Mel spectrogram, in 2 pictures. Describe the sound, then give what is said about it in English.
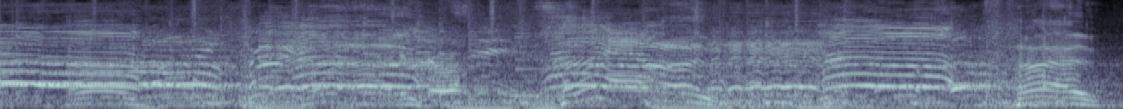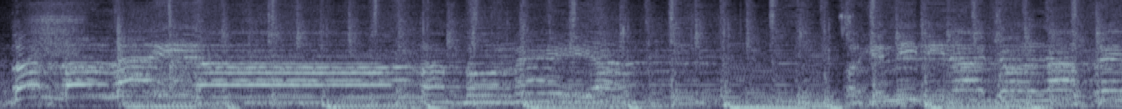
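A goat bleating sound effect, the "Who Goat": a goat bleats loudly again and again, its quavering cries overlapping for several seconds before a brief pause and a dense, steady backdrop of noise. “Can we have the Who Goat, someone says in the gap?”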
